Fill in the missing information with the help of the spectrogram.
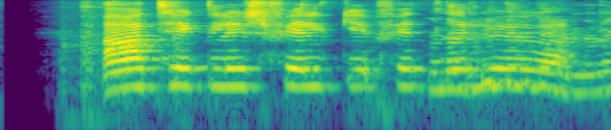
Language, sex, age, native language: Icelandic, male, 10, Icelandic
